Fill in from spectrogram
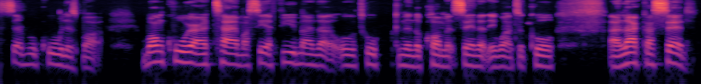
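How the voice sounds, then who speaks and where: A young man hosts a lively football talk show, his voice pitched high and his words repeated for emphasis. The sound is close and dry with no room around it. He talks in quick slang. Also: no room sound. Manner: animated, repeats himself, slangy. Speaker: host. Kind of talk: casual football chat.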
